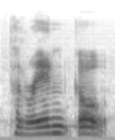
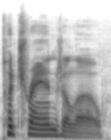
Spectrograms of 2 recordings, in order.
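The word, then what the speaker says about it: Pietrangelo: Alex Pedrango, I can't say it tonight. Petrangelo.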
